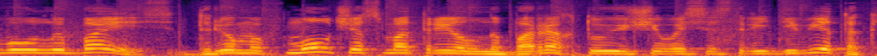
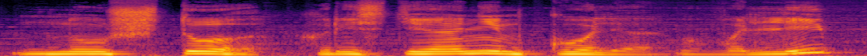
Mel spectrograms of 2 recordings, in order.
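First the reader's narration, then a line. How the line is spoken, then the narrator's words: Strange low voice. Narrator (Russian): произнес Дремов чужим низким голосом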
